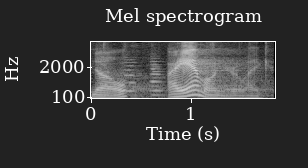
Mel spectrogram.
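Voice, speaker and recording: A man voicing a small, eager male flea in an animated storybook, talking in an earnest, chatty way. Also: medium pitch, a little slow. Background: background music.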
